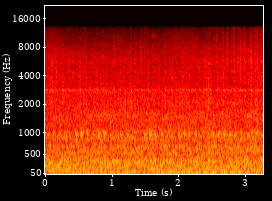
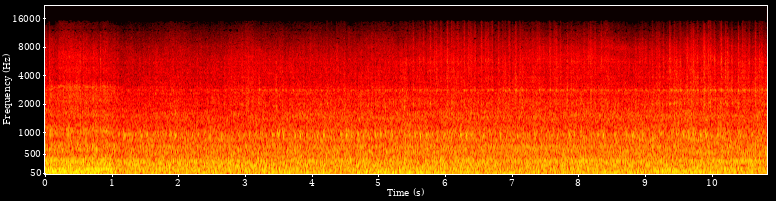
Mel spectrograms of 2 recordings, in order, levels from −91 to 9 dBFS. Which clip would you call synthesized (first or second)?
second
